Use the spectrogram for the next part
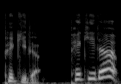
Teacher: The K at the end of pick just bridges right over to the I in it.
